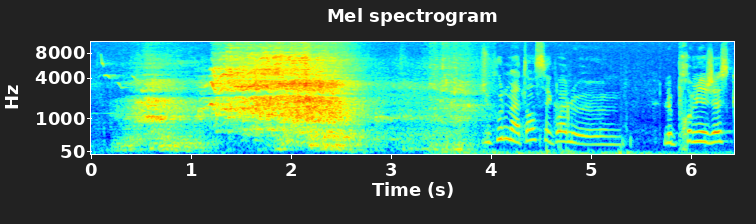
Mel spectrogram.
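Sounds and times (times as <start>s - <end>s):
horse neighing in a stable: 0.2s - 4.0s
faint rustling: 3.1s - 6.4s
speech: 4.0s - 6.4s.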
